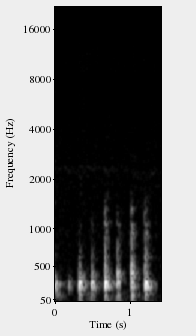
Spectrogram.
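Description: Someone knocks on a desk in a quick, even series of short, dry knocks. Each has a hollow mid-range thud around 270 Hz that dies away almost at once.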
